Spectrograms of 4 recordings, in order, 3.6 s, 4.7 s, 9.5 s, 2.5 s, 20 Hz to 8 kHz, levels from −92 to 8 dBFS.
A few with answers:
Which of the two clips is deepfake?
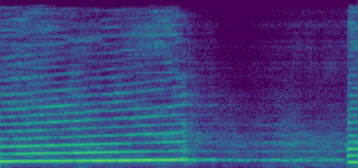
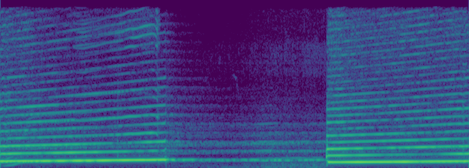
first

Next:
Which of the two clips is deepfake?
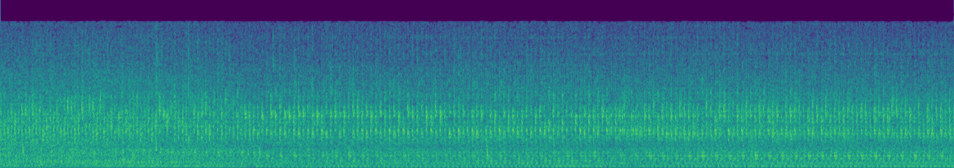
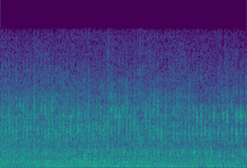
second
